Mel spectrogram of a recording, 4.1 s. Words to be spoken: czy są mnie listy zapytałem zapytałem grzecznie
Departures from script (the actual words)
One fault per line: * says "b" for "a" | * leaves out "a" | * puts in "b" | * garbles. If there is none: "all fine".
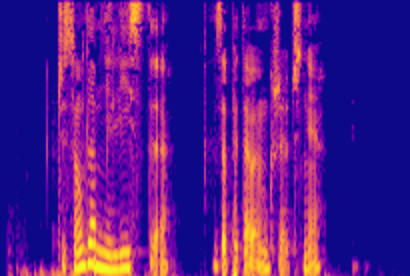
* puts in "dla"
* leaves out "zapytałem"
